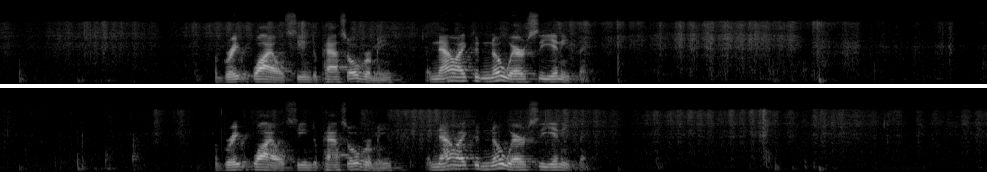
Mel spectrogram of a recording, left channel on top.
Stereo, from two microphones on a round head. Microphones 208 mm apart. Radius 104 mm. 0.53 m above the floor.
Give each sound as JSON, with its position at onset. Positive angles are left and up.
{"t": 2.1, "sound": "a man speaking", "side_deg": 45, "distance_m": 1.3}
